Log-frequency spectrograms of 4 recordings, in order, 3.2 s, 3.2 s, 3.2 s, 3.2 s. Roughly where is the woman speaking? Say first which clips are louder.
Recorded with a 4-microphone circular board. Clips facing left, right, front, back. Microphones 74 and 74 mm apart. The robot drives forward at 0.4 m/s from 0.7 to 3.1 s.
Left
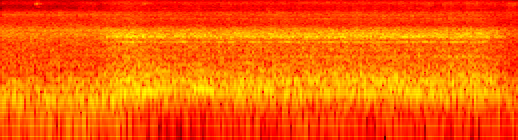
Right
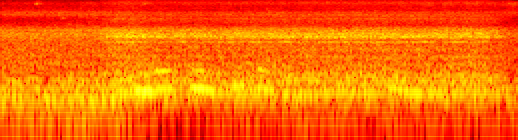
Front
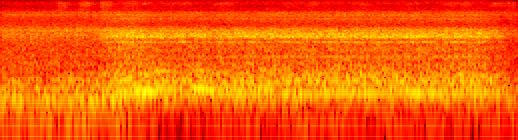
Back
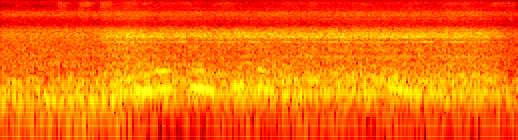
Right 4 dB, back 5 dB; behind right.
